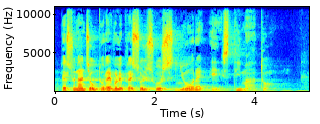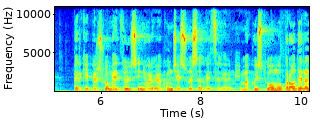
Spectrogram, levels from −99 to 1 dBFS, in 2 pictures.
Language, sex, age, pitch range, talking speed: Italian, male, 50-69, 145-210 Hz, 140 wpm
